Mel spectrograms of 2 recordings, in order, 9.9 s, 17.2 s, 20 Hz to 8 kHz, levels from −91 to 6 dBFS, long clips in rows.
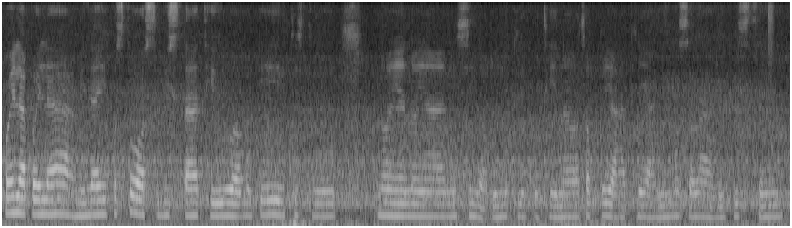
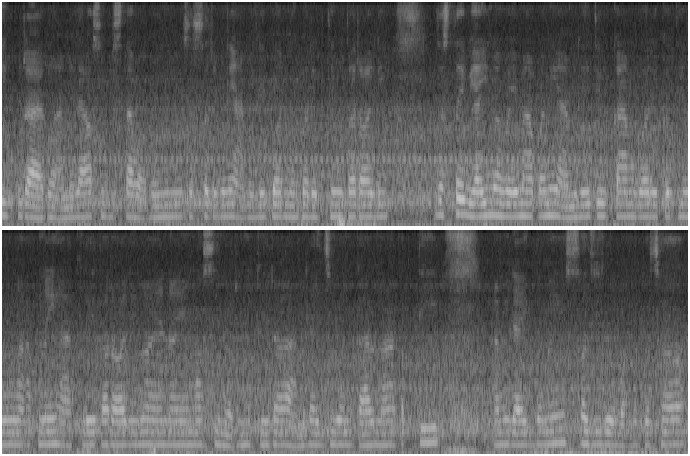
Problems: background sounds at intervals, background conversations at intervals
